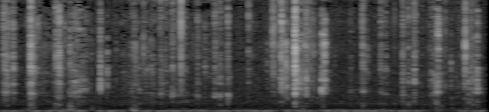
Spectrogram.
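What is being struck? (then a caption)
Bar of soap. A square blade cuts and scrapes crumbly flakes from an oval, solid blue marbled soap bar. It makes a quick series of short, bright, crisp scratches and ticks that die away almost instantly, over a steady low hum.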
